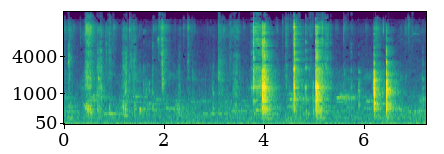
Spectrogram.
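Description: Ceramic plates and a spoon clinking and knocking on a stone table top, with a few quiet clicks early on and a run of five sharper clinks in the second half.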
